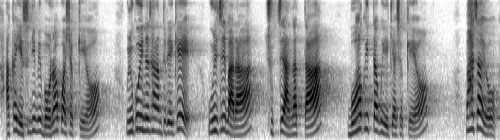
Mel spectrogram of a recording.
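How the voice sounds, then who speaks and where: A woman preacher telling a Bible story to young children in an animated, sing-song way and acting out the characters' lines. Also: medium pitch, in a large hall. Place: church.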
